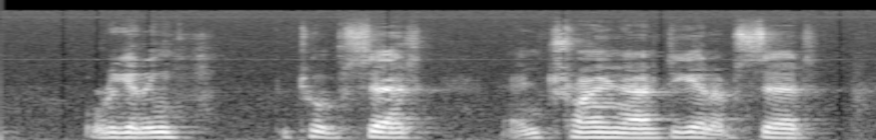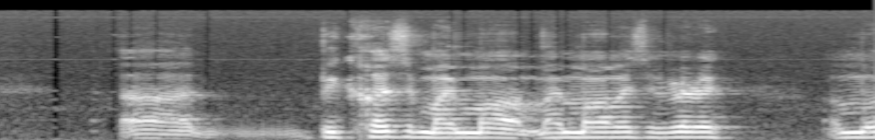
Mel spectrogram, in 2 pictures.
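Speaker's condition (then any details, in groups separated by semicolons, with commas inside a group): Cerebral palsy, spastic diplegia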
